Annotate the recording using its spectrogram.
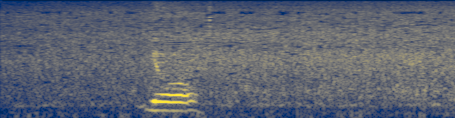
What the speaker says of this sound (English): I shall just turn the phone a bit more so that you can enjoy the ocean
